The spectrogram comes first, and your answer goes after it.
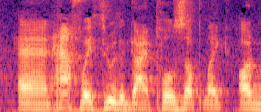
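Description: Music plays behind a man speaking with an American accent. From US Midwest (Columbus, Ohio), Somali family. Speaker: poet. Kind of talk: casual chat.

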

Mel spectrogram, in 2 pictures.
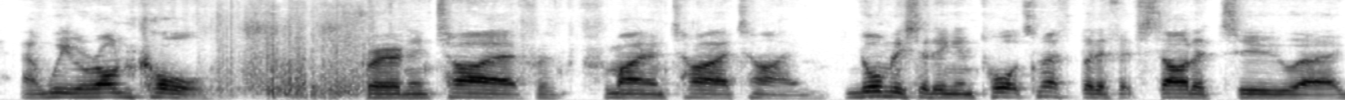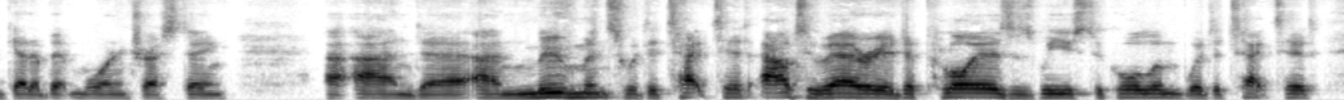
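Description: Delivered in a British accent at a moderate pace with hardly any pauses, the monotone, flat speech is dry and close with no echo on a very clean recording with a silent background. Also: man, medium pitch for a man. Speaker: retired naval officer. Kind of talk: interview.

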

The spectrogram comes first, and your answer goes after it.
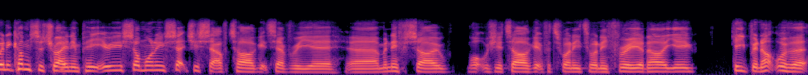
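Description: Against a quiet background, a man with a plain, everyday voice speaks at a fairly quick pace with ordinary pitch variation. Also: fairly high pitch for a man. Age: 40s. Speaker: podcast host. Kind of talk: casual chat.

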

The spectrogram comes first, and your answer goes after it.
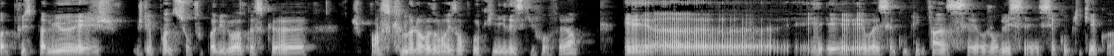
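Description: A man at a fairly quick pace, recorded with a dry, close sound with no echo. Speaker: chef and butcher. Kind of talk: casual interview. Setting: remote recording.

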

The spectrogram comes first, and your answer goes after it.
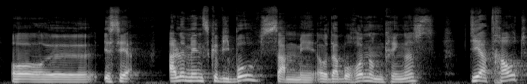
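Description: A man with a French accent at a fairly slow pace, his pitch variation ordinary. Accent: French-accented Danish. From France. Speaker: chef. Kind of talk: casual chat. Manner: halting.

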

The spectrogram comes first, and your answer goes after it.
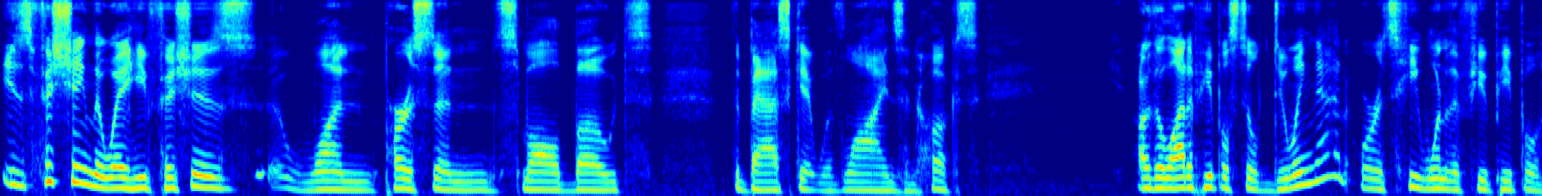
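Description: With an American accent, a man with a normal speaking voice talks at a fairly slow pace in a medium pitch with ordinary pitch variation. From Vermont, US. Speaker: radio host of a cooking show. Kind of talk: interview and call-in chat. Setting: radio studio.

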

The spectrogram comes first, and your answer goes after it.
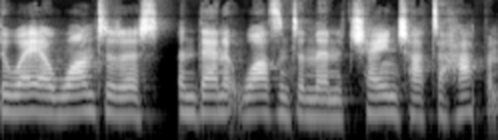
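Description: On a very clean recording with a silent background, a woman speaks at medium pitch in a bright, sharp tone with an American accent. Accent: Irish, slight Californian layering. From Ireland. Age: 40s. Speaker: actor. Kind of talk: casual chat.

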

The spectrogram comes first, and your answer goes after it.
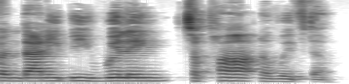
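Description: With a London accent, a man speaks at a fairly high pitch. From England, London. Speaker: music publisher. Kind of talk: interview.

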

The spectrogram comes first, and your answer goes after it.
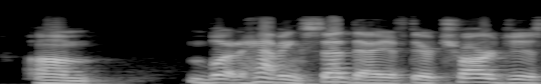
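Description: The man has an unremarkable speaking voice at a medium pitch with ordinary pitch variation. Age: 60s. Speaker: oral surgeon. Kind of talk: interview.

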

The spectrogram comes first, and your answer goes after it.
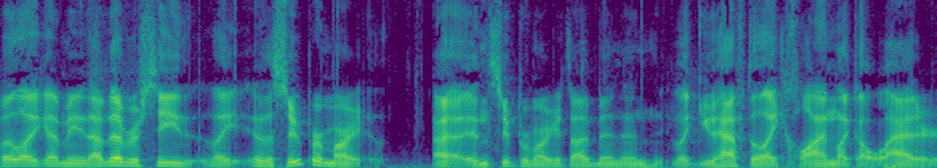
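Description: A man at medium pitch and moderate pace. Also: ordinary pitch variation. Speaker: podcast co-host. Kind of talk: casual chat. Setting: studio. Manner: animated, laughs often.

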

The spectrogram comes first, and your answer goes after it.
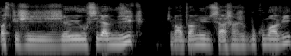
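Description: A man speaks at a medium pitch and moderate pace. His intonation stays monotone and flat. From Provence, southern France. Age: 20s. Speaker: care home resident and amateur singer. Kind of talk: personal testimony. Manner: halting.

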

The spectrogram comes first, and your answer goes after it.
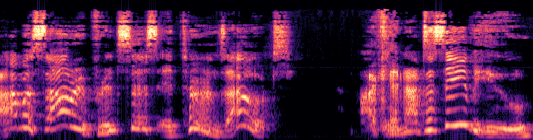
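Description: Using a put-on character voice, a man goes extremely high in pitch. His pace is moderate. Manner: cartoonish, comedic.

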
